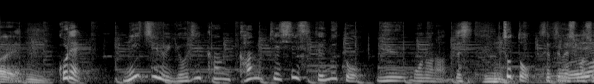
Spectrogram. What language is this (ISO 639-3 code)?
jpn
